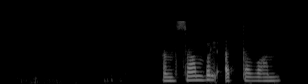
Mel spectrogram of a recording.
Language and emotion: Russian, neutral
